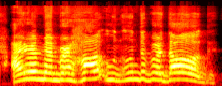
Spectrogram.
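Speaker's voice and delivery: clumsy amateur Swedish accent. Hosting a live stream for viewers: very bad Swedish accent. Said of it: "I'm speaking in a very bad accent".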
